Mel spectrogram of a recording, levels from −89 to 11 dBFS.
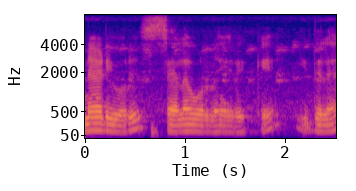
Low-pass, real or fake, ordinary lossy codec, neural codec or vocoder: none; real; none; none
